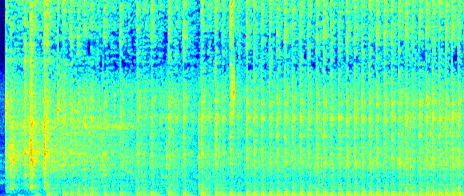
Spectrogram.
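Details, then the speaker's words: Yamaha Wolverine ATV, cold start without choke in a shed, after carburetor rebuild (jets cleaned, new spring, idle adjusted): steady, even thumping idle with no misses or stumbles, running cleanly; normal cold-start idle. "this is a coach startup it's in a shed here we'll show you how the old motor runs right here is exhaust pipe code startup we're going to try to start it here without the choke and see what it does"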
